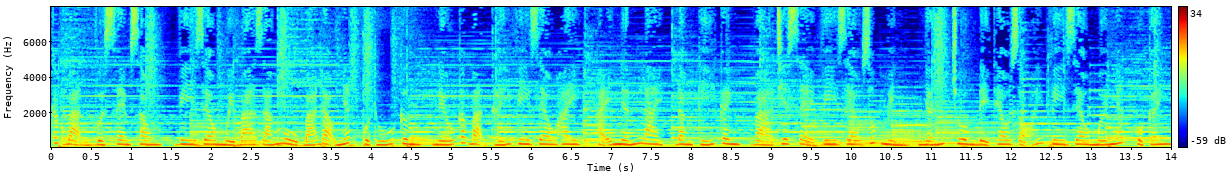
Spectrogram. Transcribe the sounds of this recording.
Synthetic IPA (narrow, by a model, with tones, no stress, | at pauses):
kaː˦˥k̚ɓa̰ː˧˨nvɨ˨˩ət̚sɛ˧msa˧wŋ͡m | vi˧zɛ˧wmɨ˨˩əjɓaː˧zaː˨˦ŋːu˧˩ɓaː˨˦ɗa̰ː˧˨wɲə˦˥t̚ku˧˩ət̪ʰu˨˦kɨ˧ŋne˨˦wkaː˦˥k̚ɓa̰ː˧˨nt̪ʰə˨˦jvi˧zɛ˧wɦa˧jha̰˧˥jɲə˨˦nla̰ː˧˨jɗa˧ŋki˨˦kə˧jŋ̟vaː˨˩t͡ɕi˧əsɛ˧˩vi˧zɛ˧wzu˦˥p̚mï˨˩ŋ̟ɲə˨˦nt͡ɕu˧əŋɗe˧˩t̪ʰɛ˧wzɔ̰˧˥jvi˧zɛ˧wməː˨˦jɲə˦˥t̚ku˧˩əkə˧jŋ̟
